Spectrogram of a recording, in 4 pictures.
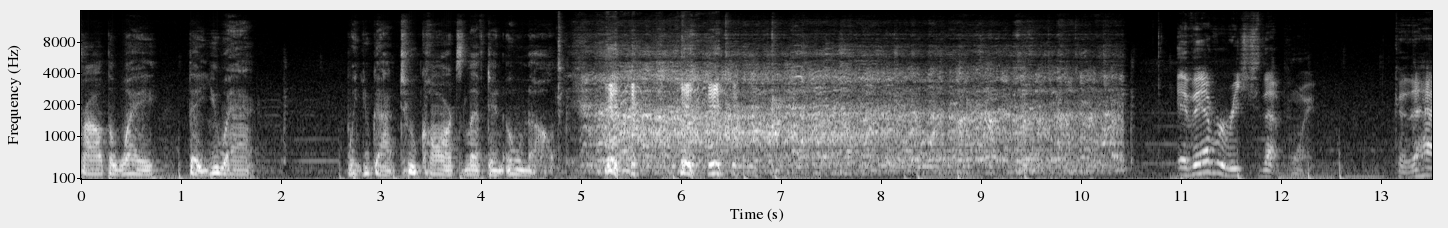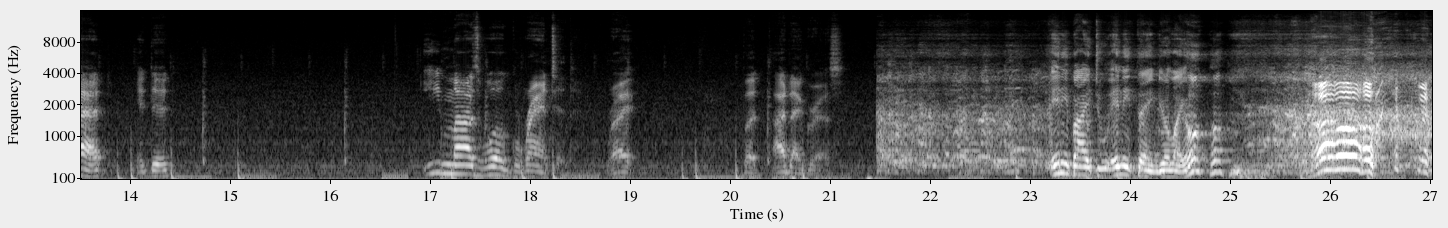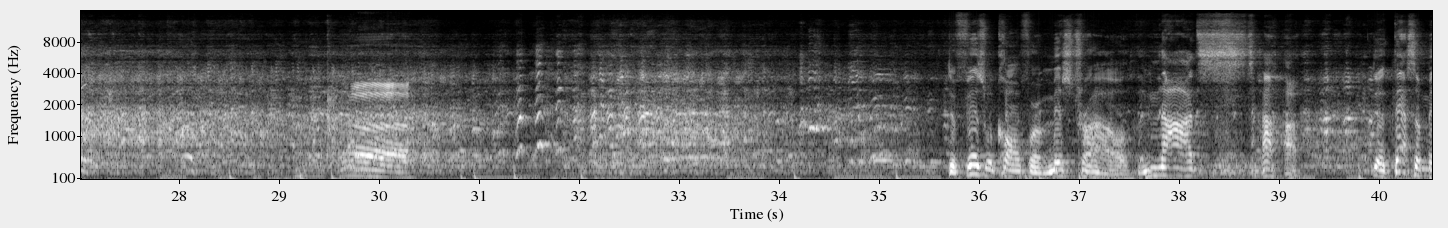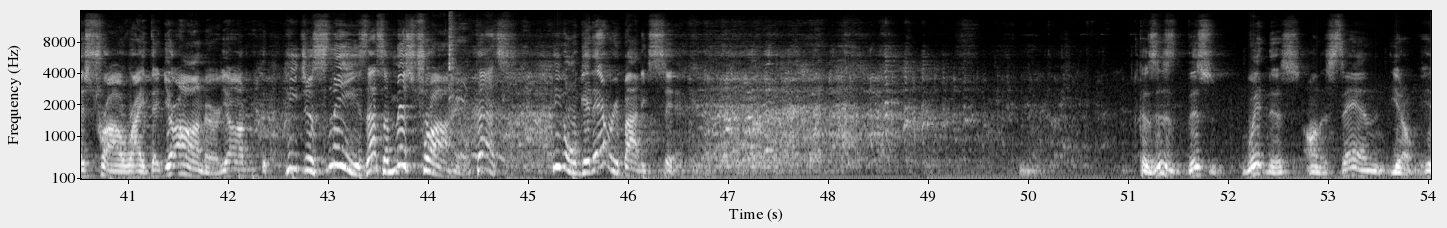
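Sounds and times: audience laughing: 4.9 - 10.5, 21.5 - 23.2, 25.1 - 35.7, 38.5 - 40.1, 44.3 - 45.4, 46.6 - 51.0
man chuckling: 5.2 - 6.7, 25.0 - 27.2, 29.5 - 30.7.

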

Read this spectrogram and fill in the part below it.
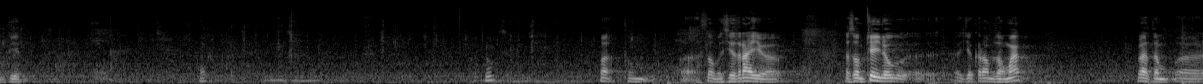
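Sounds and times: microphone hiss and buzz: 0.0 - 12.0.

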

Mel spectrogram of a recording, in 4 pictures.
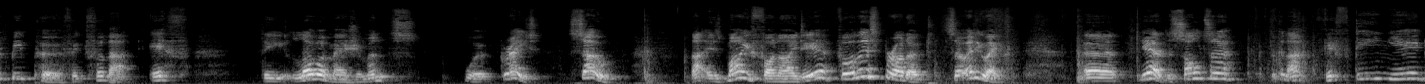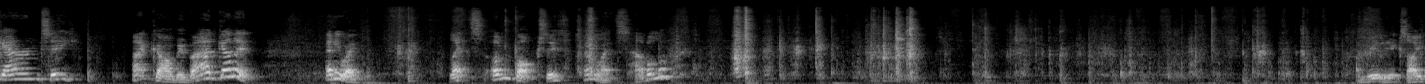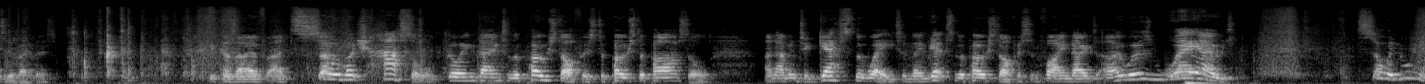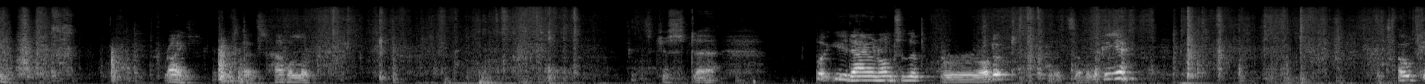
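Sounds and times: cardboard crackles: 17.5 - 31.2, 41.0 - 49.3, 51.7 - 57.0
cardboard box rustling and scraping: 42.6 - 44.2, 45.5 - 48.9, 52.0 - 57.0.

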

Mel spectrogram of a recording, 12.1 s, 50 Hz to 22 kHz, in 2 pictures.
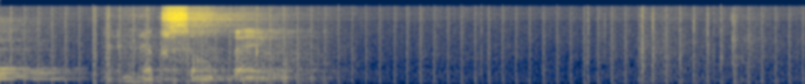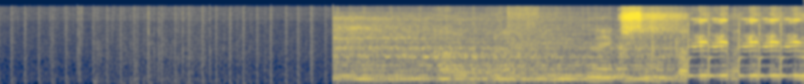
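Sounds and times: fast run of faint clicks: 0.4 - 8.6.

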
